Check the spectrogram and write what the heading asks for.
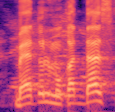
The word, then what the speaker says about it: بیت المقدس: بیت المقدس۔ بیت المقدس، کچھ لوگ کہتے ہیں بیت تو یہ تلفظ جو ہے یہ صحیح نہیں ہے، بلکہ درست تلفظ کیا ہے؟ بیت المقدس۔ آپ کا جواب درست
